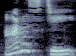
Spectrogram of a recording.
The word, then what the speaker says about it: honesty: what is it ah so if you said honesty you're right so if we were to take a look at all of the clues that i gave you so i said we had a silent letter uh oop does it write okay that was the h then we had a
